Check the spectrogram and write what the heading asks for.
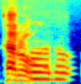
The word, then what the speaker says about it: Thoreau: It should be pronounced Thoreau. Americans say Thoreau.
